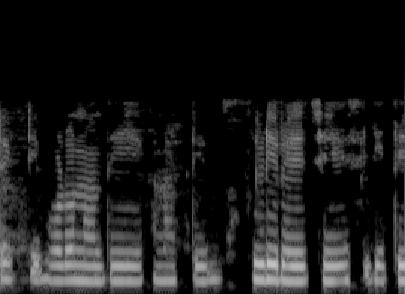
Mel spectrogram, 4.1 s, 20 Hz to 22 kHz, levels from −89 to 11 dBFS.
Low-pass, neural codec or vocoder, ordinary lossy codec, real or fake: 5.4 kHz; none; none; real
